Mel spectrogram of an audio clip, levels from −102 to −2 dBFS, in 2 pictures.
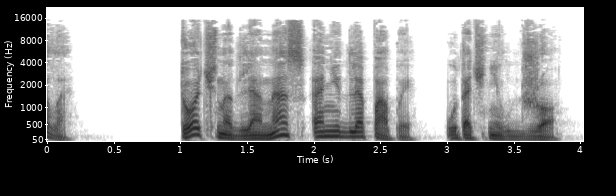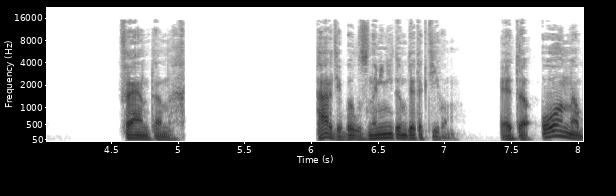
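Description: At 5.06 s the player most likely ran out of buffered data or had its output thread held up, and nothing reached the output until it recovered. This is a playback stall: the sound breaks off in mid-flow and the output stays silent for about 1.0 s, until 6.06 s, when it resumes.

Having fallen a second behind, the player then reduces that backlog with time-compressed catch-up from 6.06 s to 7.04 s. It cuts out short slices of the signal and cross-fades the remaining pieces together, so material plays at twice its normal rate while the pitch stays where it was. Across that stretch the audio sounds hurried.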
